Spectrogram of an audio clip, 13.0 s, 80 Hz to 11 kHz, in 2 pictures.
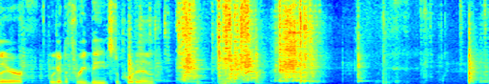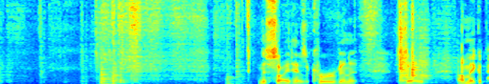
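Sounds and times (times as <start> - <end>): steel panels scraping on workbench: 0.0 - 4.4, 7.8 - 9.8, 11.1 - 12.6.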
